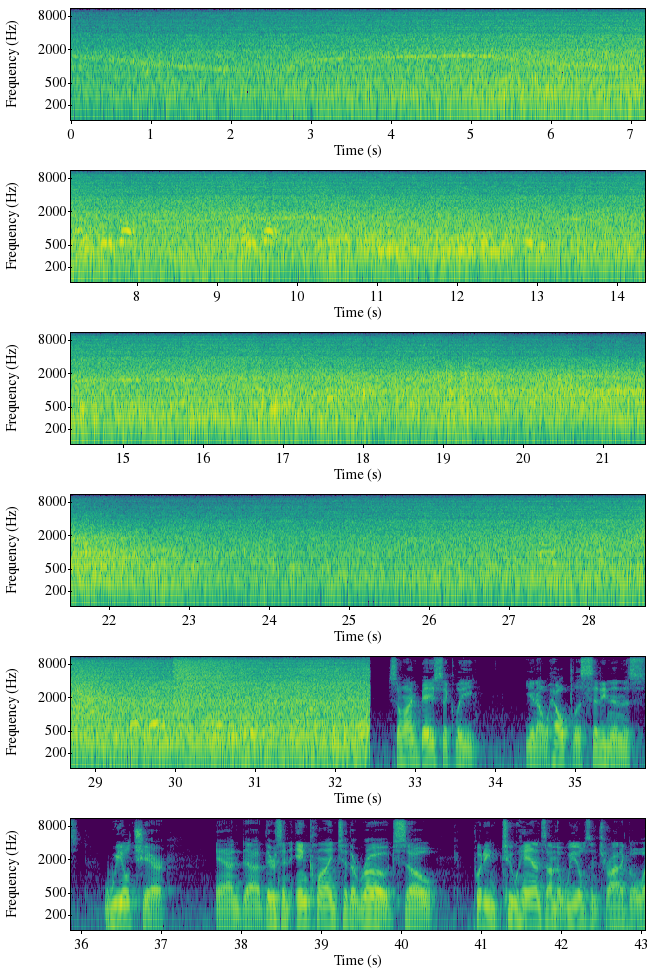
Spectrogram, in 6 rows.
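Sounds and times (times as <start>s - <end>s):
loud rushing noise: 0.0s - 32.5s.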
